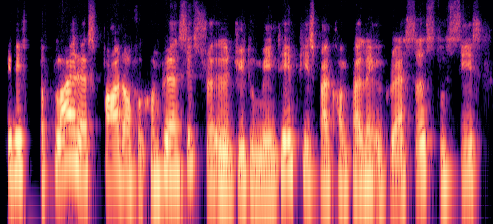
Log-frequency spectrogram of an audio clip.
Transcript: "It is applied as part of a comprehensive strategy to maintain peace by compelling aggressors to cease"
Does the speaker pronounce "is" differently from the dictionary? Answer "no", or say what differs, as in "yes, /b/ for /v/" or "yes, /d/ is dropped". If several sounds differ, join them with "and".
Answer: yes, /s/ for /z/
